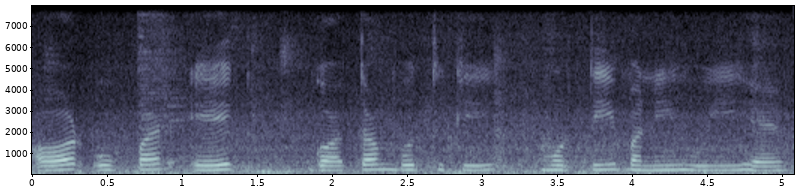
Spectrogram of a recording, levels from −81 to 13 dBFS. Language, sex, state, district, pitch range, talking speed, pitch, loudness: Hindi, female, Uttar Pradesh, Lucknow, 215-235 Hz, 120 wpm, 220 Hz, -16 LUFS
